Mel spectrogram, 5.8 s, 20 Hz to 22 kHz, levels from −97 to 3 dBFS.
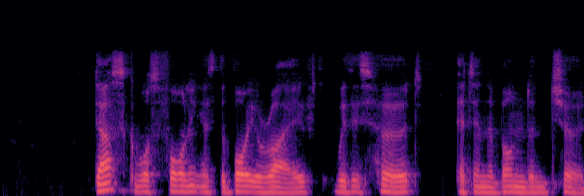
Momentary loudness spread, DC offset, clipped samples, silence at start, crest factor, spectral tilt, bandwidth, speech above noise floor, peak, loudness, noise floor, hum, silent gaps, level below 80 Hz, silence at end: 8 LU; under 0.1%; under 0.1%; 0.95 s; 20 dB; -7.5 dB/octave; 7.8 kHz; 50 dB; -18 dBFS; -37 LUFS; -86 dBFS; none; none; -76 dBFS; 0 s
